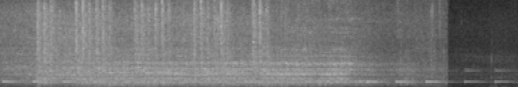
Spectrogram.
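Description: A train rushes past close by with loud rumbling and clattering wheels.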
